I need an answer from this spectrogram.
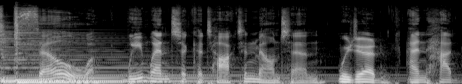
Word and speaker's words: Catoctin: it took us a while to even like pronounce it correctly right until we heard a local tell us it was catoctin mountain later did we realize right that this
